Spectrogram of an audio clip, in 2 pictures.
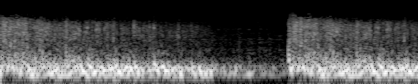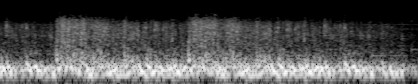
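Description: Gunfire erupts in loud, dense roaring bursts, with a few sharp onsets breaking a continuous heavy rumble and no voices present.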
